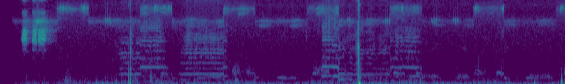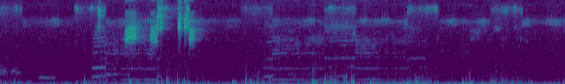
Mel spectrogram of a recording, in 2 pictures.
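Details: A honey bee buzzes in repeated bursts as it passes close, a rich humming drone that swells and fades and shifts slightly in pitch, with a few brief high chirps and a low background rumble beneath.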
